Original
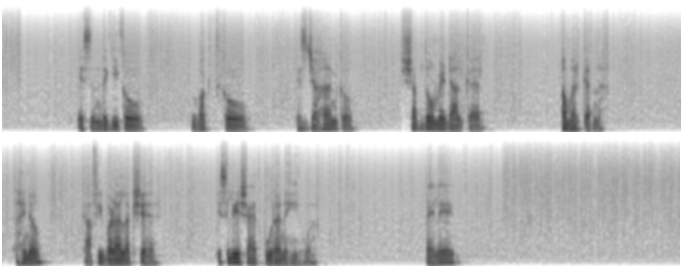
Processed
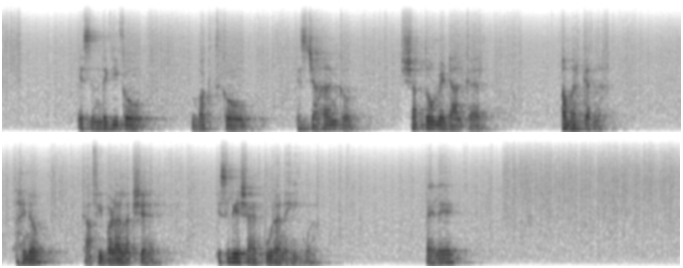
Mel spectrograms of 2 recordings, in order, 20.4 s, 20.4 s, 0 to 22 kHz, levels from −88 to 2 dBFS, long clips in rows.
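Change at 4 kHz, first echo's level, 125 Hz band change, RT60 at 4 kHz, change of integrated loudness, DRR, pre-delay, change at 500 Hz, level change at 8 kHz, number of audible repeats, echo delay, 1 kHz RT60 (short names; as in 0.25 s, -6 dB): +0.5 dB, -16.0 dB, +0.5 dB, 1.1 s, +0.5 dB, 9.5 dB, 5 ms, +0.5 dB, +0.5 dB, 1, 0.1 s, 1.2 s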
